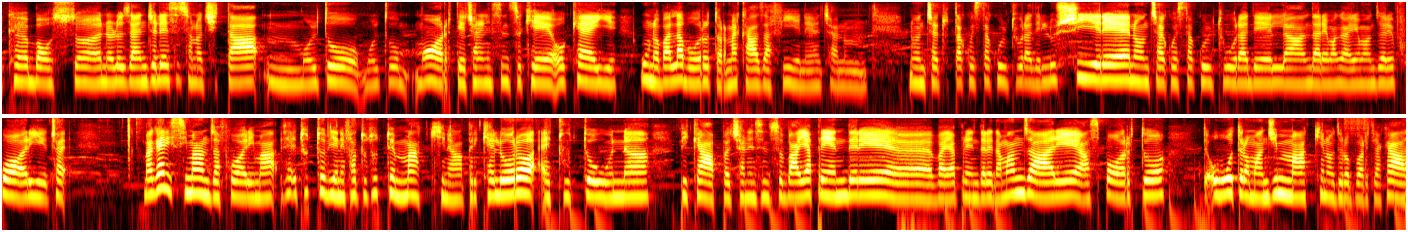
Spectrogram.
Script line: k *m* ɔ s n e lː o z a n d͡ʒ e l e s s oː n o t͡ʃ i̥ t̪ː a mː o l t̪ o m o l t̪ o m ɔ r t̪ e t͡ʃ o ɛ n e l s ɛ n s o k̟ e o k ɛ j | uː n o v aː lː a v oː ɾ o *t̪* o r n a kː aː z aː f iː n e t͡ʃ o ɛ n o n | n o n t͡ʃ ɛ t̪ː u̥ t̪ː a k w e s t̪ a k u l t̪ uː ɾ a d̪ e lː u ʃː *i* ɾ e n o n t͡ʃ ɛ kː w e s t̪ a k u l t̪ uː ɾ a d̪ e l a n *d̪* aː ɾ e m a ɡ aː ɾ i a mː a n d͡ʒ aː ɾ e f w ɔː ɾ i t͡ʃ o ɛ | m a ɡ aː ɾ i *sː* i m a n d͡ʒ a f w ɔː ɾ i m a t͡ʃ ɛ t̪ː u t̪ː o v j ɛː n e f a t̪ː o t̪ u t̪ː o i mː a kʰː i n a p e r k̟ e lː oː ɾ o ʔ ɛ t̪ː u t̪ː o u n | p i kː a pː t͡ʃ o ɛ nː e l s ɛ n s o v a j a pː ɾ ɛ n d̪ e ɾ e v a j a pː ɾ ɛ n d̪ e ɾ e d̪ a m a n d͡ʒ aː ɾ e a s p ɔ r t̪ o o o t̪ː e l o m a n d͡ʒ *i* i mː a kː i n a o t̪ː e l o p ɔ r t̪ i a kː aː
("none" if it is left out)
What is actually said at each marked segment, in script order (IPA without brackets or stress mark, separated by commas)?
b, t̪, iː, d̪, s, i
